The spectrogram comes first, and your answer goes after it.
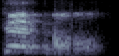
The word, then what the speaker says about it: colonel: So the word I said is kernel.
